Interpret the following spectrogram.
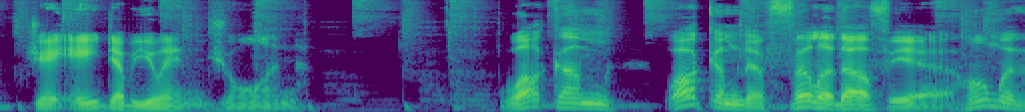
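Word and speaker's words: jawn: Spell it with a J. J-A-W-N, John.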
